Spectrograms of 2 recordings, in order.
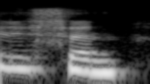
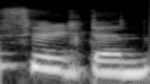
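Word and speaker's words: listen: तो ये है लिसन। तो यहां पर टी रहेगा साइलेंट क्योंकि हम लिसन कहते हैं ना कि सिल्टन। ओके?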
